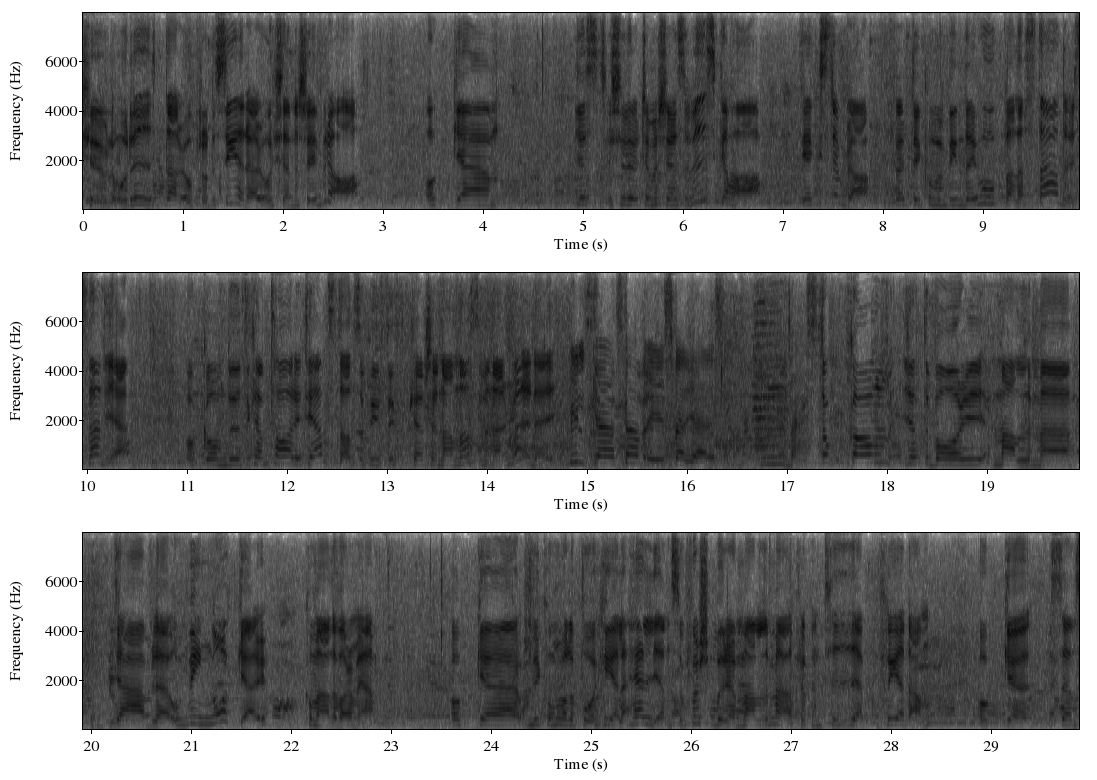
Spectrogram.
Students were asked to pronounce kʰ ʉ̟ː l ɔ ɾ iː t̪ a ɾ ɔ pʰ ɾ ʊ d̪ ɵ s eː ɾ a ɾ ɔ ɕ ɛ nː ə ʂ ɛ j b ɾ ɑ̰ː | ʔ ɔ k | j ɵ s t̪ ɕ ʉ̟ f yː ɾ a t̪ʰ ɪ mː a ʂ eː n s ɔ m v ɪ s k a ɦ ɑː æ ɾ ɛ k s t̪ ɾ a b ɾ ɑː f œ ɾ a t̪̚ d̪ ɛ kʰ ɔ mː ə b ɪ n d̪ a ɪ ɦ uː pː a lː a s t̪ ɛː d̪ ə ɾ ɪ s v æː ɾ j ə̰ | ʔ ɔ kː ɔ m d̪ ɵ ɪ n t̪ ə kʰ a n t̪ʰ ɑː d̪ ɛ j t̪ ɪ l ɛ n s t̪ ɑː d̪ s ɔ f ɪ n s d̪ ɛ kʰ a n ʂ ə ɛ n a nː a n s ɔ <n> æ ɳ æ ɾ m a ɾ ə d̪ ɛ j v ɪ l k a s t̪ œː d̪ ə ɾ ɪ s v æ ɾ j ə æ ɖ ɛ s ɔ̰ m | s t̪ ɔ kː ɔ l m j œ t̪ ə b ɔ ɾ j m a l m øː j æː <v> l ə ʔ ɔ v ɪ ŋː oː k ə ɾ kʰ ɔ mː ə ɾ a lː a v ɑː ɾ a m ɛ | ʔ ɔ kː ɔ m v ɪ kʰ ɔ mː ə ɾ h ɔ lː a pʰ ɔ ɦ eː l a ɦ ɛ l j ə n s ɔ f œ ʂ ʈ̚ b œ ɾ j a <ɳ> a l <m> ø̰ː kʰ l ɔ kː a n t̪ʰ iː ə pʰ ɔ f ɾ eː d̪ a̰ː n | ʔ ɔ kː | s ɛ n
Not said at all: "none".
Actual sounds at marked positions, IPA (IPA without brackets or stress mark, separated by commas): m, v, m, m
